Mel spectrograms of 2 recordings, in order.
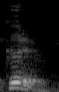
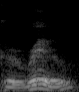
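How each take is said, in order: First: The R is rolled with the tongue. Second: The R is soft and not rolled. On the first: The speaker calls it right. "with a rolled R" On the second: The speaker calls it wrong. "instead of saying Guru"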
